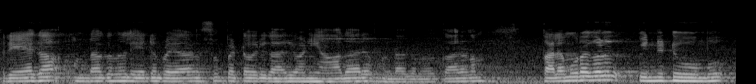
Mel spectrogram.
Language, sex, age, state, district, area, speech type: Malayalam, male, 18-30, Kerala, Kottayam, rural, spontaneous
